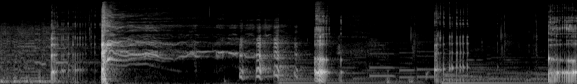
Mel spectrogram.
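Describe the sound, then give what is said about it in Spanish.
A loud, drawn-out burp erupts abruptly, rumbling and croaking with shifting pitch before trailing into a few more guttural belching gurgles, prominent with no talking. “Eructin se escucha en estéreo”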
